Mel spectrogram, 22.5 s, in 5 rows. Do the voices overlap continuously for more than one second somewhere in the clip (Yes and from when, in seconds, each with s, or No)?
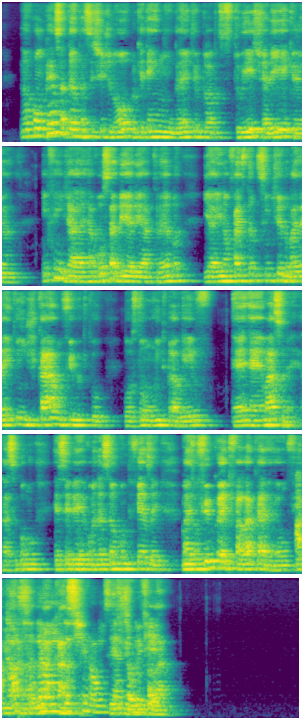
Yes, from 17.9 s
